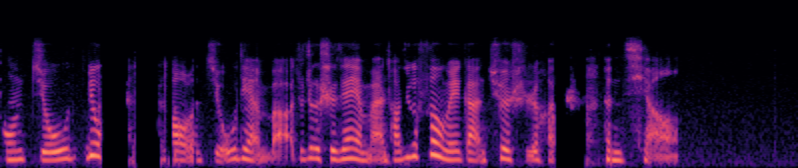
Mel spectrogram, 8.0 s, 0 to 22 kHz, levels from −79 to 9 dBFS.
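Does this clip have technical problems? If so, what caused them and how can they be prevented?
Yes. The talker's voice dips hard from 1.01 to 1.74 s, again briefly at 1.93 to 2.00 s, and from 5.55 to 5.85 s. The first and last drops go nearly silent, and the middle one is a milder dip. That's speech suppressed in double talk, likely the echo canceller hearing both sides at once and ducking everything it couldn't separate. Tuning the canceller to hold full-duplex better, or using a headset, prevents it.

Overlapping those dips, the other side's voice leaks through in short scraps at 0.98 to 1.03 s, 1.33 to 1.38 s and 1.63 to 1.78 s, sitting roughly 20 dB under the talker. There's a longer, slightly louder stretch from 5.66 to 5.96 s, about 15 dB down. The far end's audio is playing from a loudspeaker and getting back into the mic, and residual echo that the canceller didn't fully remove is the probable reason. 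A headset or better speaker-to-mic isolation would stop it, within the call path's usual 8 kHz top end.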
